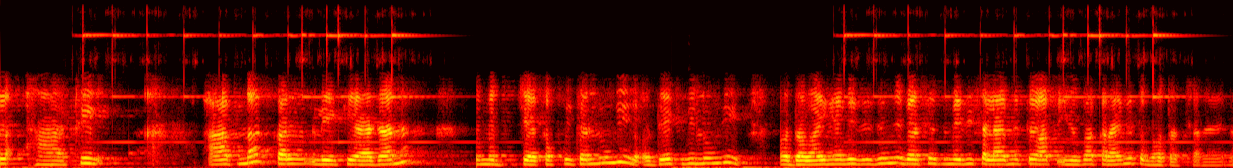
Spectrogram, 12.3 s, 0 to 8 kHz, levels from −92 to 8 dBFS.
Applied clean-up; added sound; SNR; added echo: none; Bell; 19 dB; reverberation time 1.0 s.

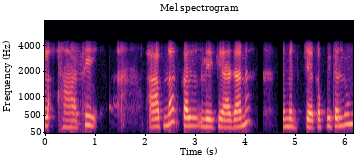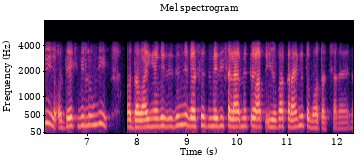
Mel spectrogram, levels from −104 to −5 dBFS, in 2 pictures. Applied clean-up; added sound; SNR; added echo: none; none; none; none.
